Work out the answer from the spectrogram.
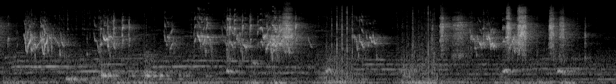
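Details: Budgerigars chirping: bursts of buzzy, scratchy warbles and squawks high in pitch, irregular and overlapping, with brief quieter gaps between phrases.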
